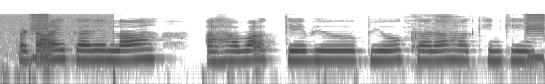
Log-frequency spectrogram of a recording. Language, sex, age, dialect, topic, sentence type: Magahi, female, 18-24, Central/Standard, agriculture, question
